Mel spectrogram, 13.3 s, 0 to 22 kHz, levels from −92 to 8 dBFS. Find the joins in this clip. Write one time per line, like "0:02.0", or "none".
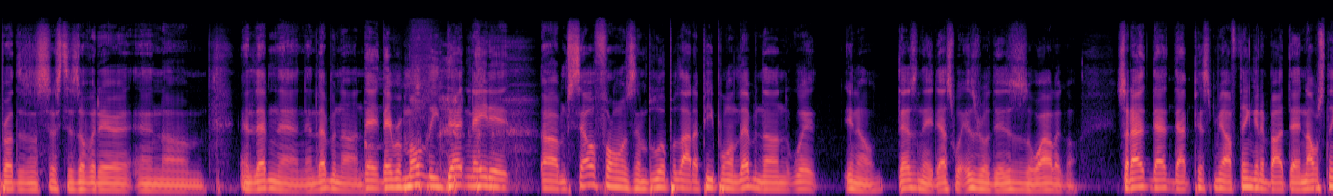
0:03.6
